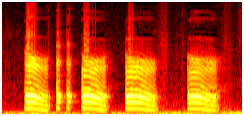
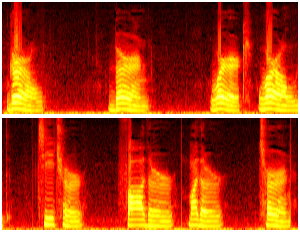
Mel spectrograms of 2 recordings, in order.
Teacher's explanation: هذا الصوت بشكل سريع له ثلاث عوامل حتى ينطلق، ينطق بشكل صح. ينطلق من حبال الصوتية ووضعية اللسان تصير عدلة والحواف مالته تصير بين الفكين ومتوتر، وضعية الشفتان هاي ار ار ار ار. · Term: صوت R العلة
